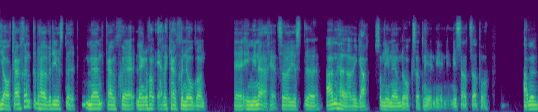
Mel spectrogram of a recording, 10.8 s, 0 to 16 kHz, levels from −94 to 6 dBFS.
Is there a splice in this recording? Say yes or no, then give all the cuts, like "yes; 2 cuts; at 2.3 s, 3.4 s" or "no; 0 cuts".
yes; 2 cuts; at 1.6 s, 6.5 s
